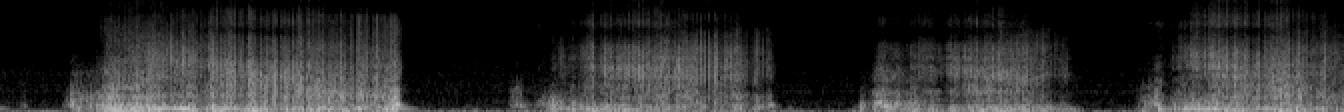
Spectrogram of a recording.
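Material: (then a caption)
Foam. Long nails of one hand scratch the top of a black foam windscreen on a microphone, making dense, crackly rustling scrapes with a heavy low rumble. The scratching comes in four bursts of a second or two, separated by short pauses.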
